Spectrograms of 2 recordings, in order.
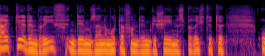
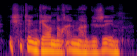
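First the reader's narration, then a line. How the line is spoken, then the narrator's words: Sigh. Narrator (German): seufzte er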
